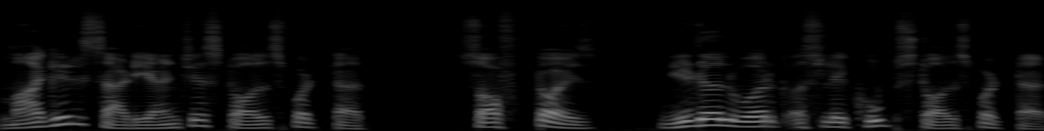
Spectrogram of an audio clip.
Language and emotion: Goan Konkani, neutral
